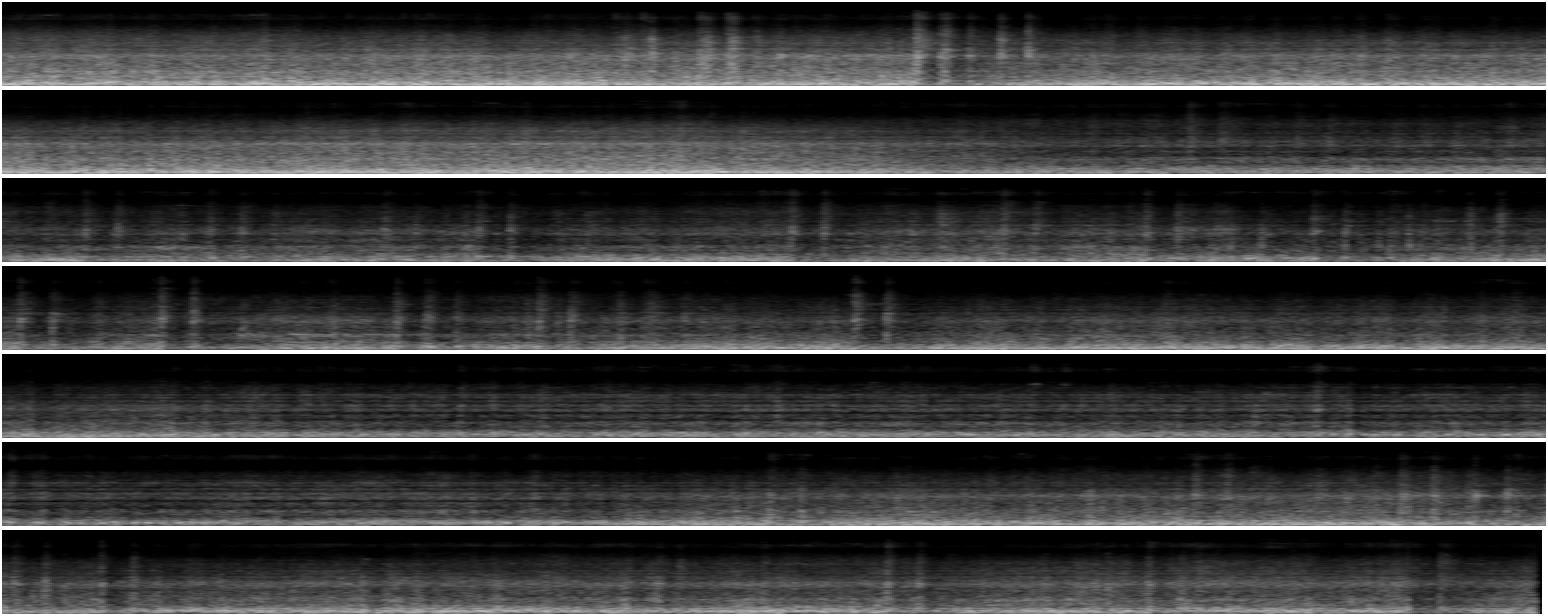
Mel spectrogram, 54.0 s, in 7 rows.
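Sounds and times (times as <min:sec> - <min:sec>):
train wheels rumbling on rails: 0:00.0 - 0:54.0
wheels clicking over rail joints: 0:02.9 - 0:05.4, 0:13.2 - 0:27.9, 0:43.8 - 0:53.9.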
